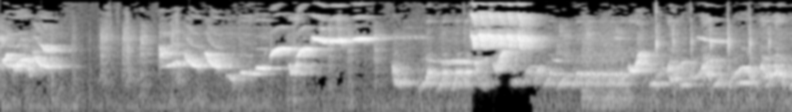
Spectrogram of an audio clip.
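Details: White-rumped shama at a Klaten breeding place: a varied medley of short chirps, slurred whistles and high piercing notes, shifting pitch from phrase to phrase.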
